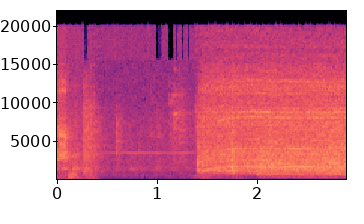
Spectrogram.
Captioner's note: machine drone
